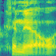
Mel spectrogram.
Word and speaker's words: Canil: Is it Nil or Canil? Is the K pronounced? Yeah, it's Canil.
